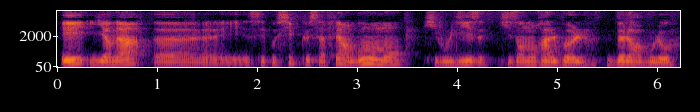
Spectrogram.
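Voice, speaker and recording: Woman, tarot reader, mellow low voice, halting, full of fillers and restarts. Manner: hesitant, many fillers and restarts. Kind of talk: casual channeled card reading.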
